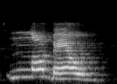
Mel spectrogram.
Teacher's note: Bel é a nossa ênfase.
